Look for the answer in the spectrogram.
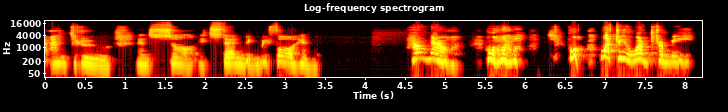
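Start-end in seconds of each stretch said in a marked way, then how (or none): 4.5-8.1 higher, louder, stammering fast with fear; frightened stammer. Acted. Scrooge confronts the ghost, stammering in higher, louder fear. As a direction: trip over the words in panic.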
